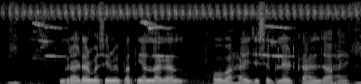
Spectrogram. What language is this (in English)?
Magahi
